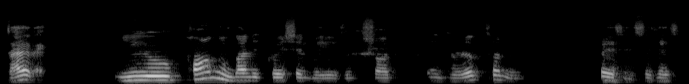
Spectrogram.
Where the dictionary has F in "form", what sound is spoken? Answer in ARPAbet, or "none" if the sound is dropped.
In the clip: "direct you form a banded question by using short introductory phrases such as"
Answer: P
